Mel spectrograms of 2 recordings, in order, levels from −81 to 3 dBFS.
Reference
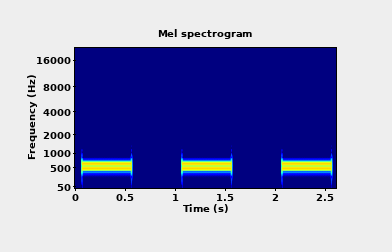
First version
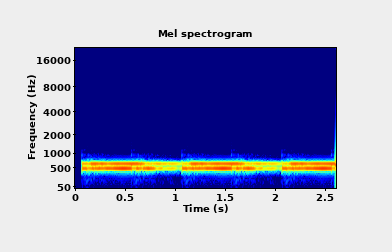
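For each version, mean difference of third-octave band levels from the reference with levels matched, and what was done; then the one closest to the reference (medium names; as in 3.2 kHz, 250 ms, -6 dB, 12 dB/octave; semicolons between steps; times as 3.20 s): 1.5 dB: peaking EQ 500 Hz +6.5 dB 1.2 oct; simulated room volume 2000 m³, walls mixed, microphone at 4.9 m; trim -3.5 dB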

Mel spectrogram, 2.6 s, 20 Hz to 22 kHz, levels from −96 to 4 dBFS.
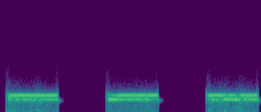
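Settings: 6.5 dB: band-stop 440 Hz, Q 13; LPC vocoder at 8 kHz whisper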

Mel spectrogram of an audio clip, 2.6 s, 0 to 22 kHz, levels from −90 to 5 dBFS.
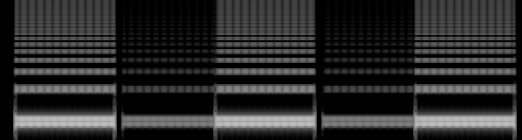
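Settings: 9.0 dB: echo from a far wall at 92 m, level -23 dB; in parallel at -10 dB: sample-and-hold 41×; on the sum: trim +3.5 dB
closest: first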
